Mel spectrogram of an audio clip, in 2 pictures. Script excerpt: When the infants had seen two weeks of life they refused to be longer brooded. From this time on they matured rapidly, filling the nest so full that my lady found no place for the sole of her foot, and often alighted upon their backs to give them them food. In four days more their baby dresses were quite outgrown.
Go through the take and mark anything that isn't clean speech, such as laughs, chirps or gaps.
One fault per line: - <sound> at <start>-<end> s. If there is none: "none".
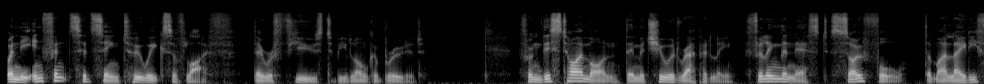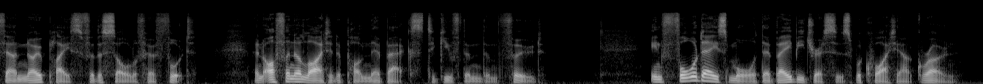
none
